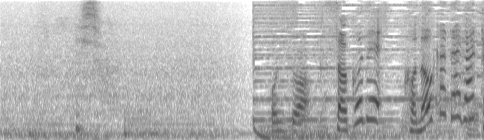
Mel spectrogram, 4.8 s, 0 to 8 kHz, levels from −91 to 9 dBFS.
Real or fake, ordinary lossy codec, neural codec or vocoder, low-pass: real; none; none; none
